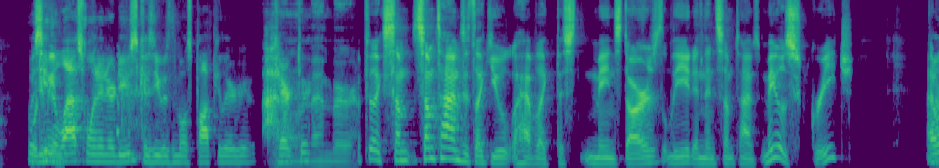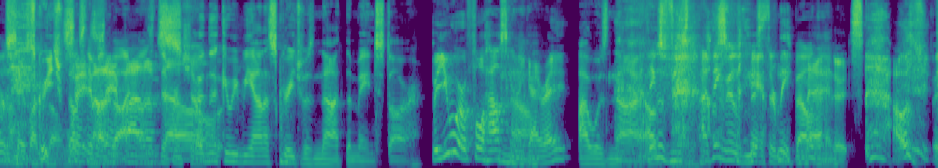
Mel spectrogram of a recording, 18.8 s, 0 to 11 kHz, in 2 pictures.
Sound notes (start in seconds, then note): 9.3 talking in unison; 16.9 all talk and laugh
